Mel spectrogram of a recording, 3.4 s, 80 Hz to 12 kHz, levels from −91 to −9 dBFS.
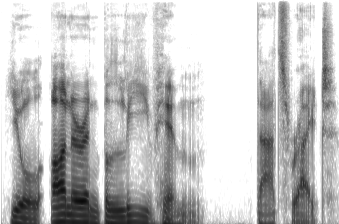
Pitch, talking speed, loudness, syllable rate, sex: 90 Hz, 105 wpm, -20 LUFS, 3.7 syllables/s, male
